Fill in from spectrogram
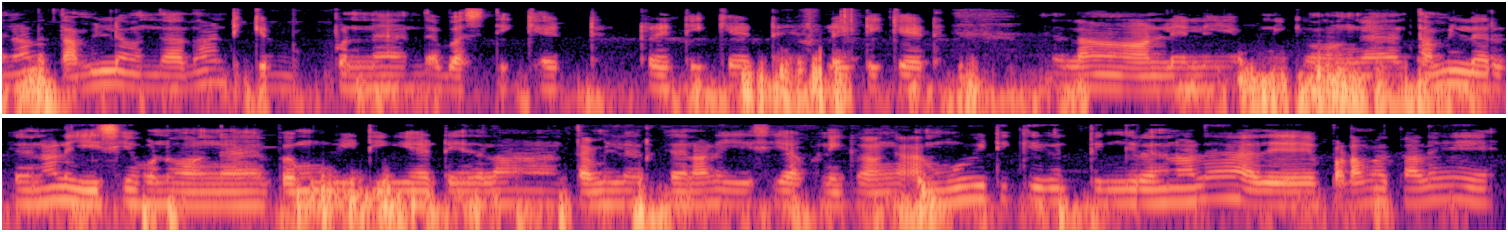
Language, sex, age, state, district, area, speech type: Tamil, male, 18-30, Tamil Nadu, Tiruppur, rural, spontaneous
